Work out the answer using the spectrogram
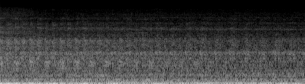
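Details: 2004 Ford F-250 diesel, crank-no-start fixed by installing a BulletProof Diesel FICM power supply (FICM main power about 49 V): just after firing it rumbles with an uneven, lumpy knock at idle, then steadies.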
